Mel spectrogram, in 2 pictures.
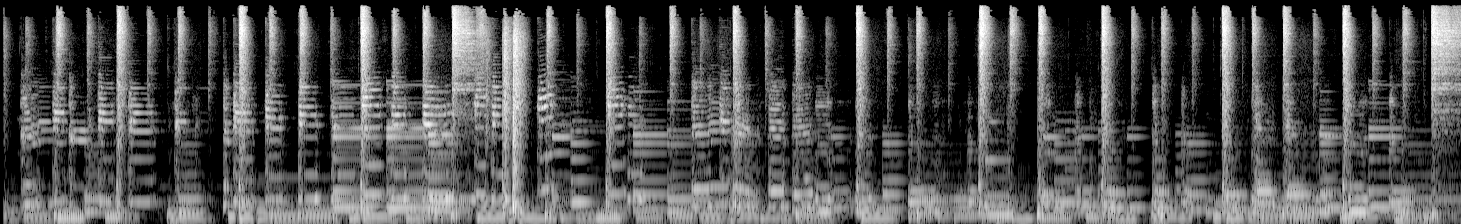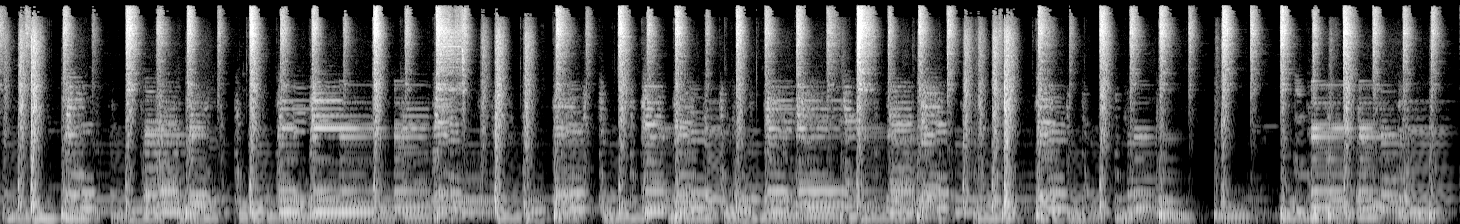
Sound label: Funk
